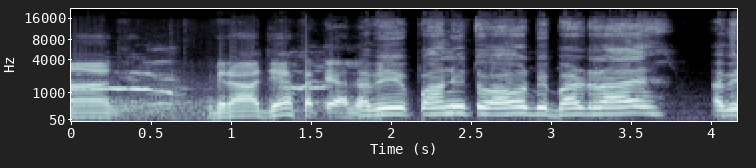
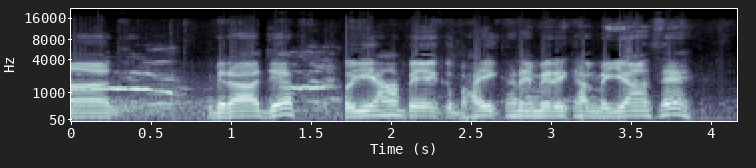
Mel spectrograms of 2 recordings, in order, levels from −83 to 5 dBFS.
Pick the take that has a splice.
first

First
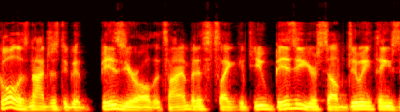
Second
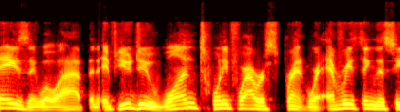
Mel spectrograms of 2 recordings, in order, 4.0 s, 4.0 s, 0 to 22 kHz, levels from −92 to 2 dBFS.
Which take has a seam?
second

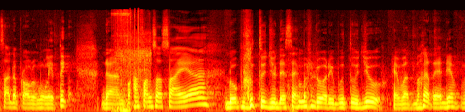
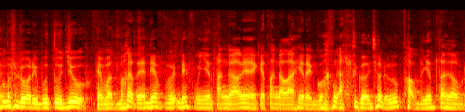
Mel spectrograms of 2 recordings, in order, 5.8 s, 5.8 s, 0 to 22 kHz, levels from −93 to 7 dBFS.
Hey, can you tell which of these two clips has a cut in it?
first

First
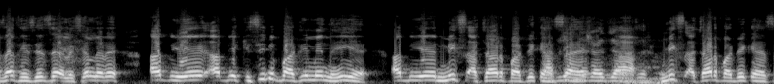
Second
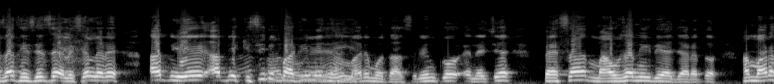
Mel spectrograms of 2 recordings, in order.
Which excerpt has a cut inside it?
second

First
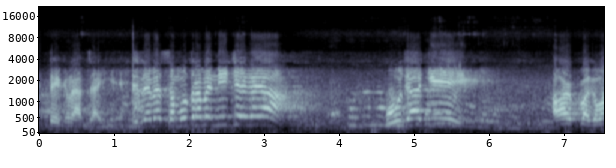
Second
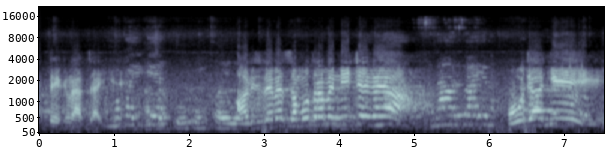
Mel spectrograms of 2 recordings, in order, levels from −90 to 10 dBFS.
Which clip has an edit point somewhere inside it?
first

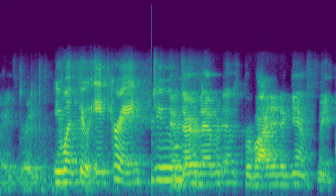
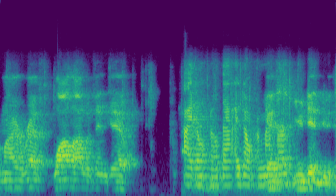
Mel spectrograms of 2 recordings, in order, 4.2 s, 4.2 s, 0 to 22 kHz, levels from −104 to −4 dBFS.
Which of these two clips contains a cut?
first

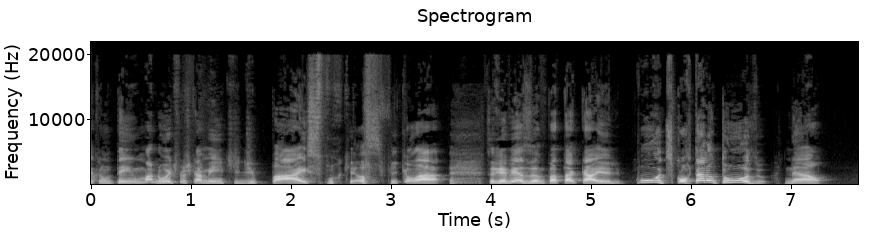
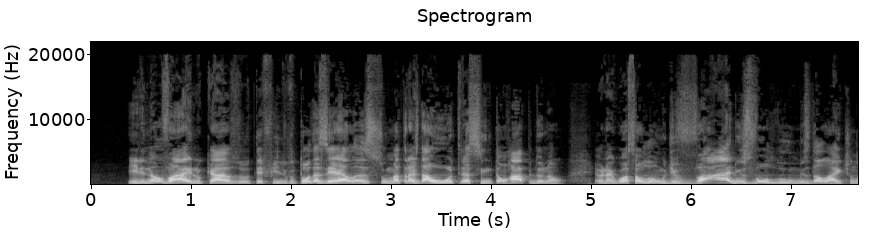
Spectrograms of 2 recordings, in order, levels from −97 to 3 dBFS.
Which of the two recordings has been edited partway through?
first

